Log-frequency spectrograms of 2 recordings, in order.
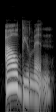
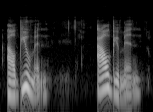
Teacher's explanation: Stress on the first syllable, albumin, or on the second syllable, albumin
